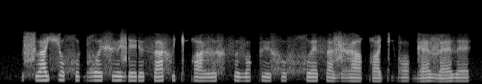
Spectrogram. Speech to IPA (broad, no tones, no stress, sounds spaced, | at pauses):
sʷ a ç ɔ χʷ e ɡ ʁʷ e x ʏ z ɾ e ɾ ʏ θ a x ʊ c qʷ a ɣ ə x θ ʊ ð ɔ k ʏ x o x χʷ ɛ θ a z ɣ a qʷ a c ɡ ɔ ɡ æ v æ ð ɛ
